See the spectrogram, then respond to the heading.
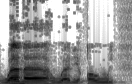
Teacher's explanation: la lettre waw est prononcée en arrondissant les lèvres, wa pour bien la mettre en valeur, et non wama, wama.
